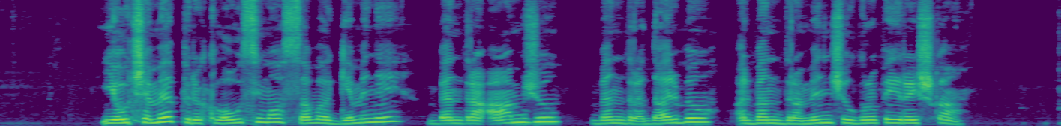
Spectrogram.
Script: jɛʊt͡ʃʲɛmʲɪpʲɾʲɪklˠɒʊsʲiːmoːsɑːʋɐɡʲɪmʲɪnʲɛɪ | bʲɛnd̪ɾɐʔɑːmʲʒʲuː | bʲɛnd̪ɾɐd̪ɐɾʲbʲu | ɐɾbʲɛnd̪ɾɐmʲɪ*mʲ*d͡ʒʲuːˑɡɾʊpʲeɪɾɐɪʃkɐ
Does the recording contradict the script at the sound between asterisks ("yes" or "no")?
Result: yes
